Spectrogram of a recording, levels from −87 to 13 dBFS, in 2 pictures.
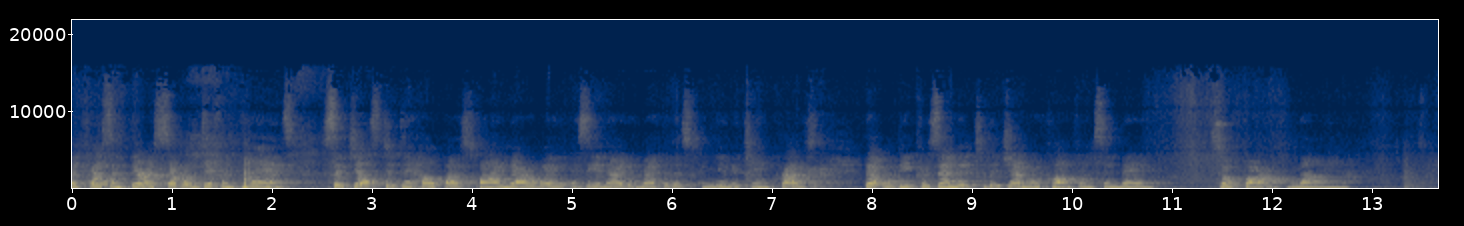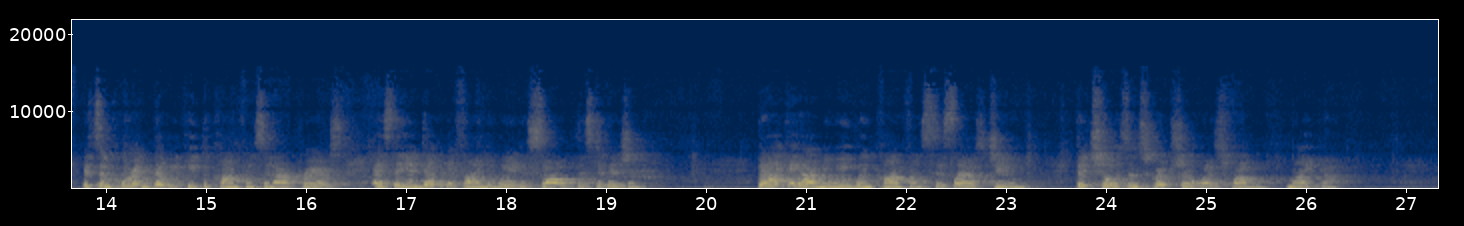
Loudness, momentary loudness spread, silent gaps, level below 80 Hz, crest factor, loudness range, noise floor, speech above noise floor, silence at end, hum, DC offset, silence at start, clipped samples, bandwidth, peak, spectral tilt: -26 LUFS; 9 LU; none; -50 dBFS; 20 dB; 4 LU; -56 dBFS; 31 dB; 0.95 s; none; under 0.1%; 0 s; under 0.1%; 14 kHz; -4 dBFS; -7 dB/octave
